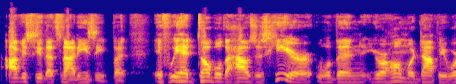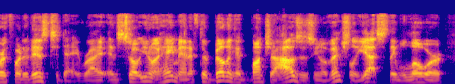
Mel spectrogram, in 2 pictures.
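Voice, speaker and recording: A man's voice: mid-range voice, expressive, fast talker, few pauses, pushed and bright. A man co-hosting a casual talk show, bantering and laughing easily. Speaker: podcast co-host. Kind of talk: casual chat.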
